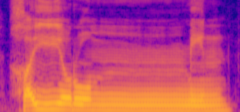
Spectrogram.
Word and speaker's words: خير من: تتابعت الضمتان على الراء، الضمة الأولى علامة أن الراء مضمومة، والضمة الثانية علامة التنوين، والميم بعدها في كلمة من جاءت مشددة، فهذا علامة الإدغام الكامل. ويكون النطق هكذا: خير من.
